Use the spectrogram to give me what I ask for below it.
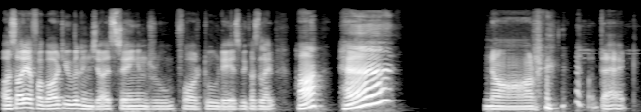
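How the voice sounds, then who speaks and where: A man's voice: mid-range voice, fairly even intonation, normal speed. A young man with an Indian English accent, a streamer chatting casually and teasing his live chat. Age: young adult.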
